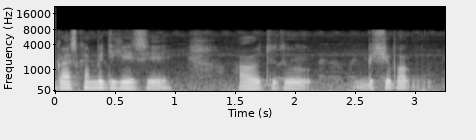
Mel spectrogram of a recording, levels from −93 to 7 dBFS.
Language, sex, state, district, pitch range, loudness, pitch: Nagamese, male, Nagaland, Dimapur, 105-115 Hz, -18 LUFS, 110 Hz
